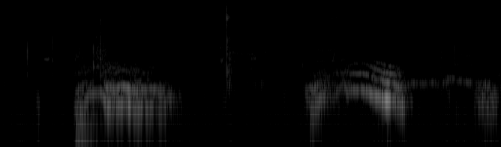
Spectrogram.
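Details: Golden Persian kitten giving two drawn-out, wavering meows, each lasting about two seconds, with a quiet gap and a soft click between them in a quiet room.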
